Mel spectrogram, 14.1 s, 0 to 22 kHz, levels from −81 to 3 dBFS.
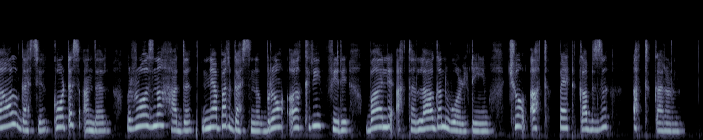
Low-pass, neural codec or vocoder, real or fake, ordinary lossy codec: none; codec, 16 kHz, 4.8 kbps, FACodec; fake; none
